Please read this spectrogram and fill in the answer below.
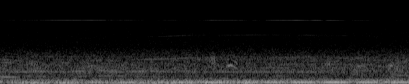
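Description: Steady low rumble of wind on the microphone outdoors, with a faint, even whine from the small electric motor of a foam RC biplane flying overhead.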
